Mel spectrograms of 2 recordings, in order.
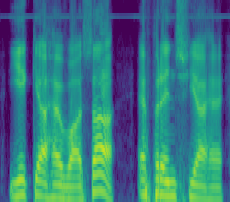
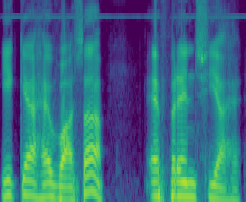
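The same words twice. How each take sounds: The two takes are said the same way.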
